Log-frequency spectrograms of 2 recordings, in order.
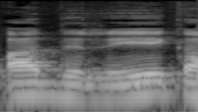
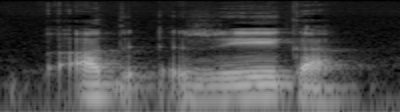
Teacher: را جو ہے وہ یا کی طرف نسبت کریں گے، لیکن وہ مکمل یا نہیں ہوگی، نہ ہی مکمل الف ہوگا۔ تو ان دونوں کے درمیان جو ہے یہ الف جو پڑھا جاتا ہے اسے الف الامالہ کہا جاتا ہے۔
